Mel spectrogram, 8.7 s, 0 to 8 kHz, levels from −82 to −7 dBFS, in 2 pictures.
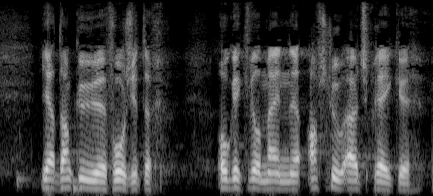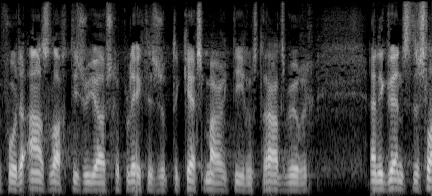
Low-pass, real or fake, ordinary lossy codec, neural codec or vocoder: none; real; none; none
